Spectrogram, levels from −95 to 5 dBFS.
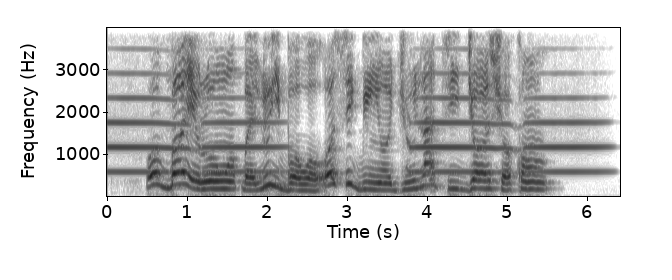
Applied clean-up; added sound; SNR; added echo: none; Trumpet; 8 dB; none.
